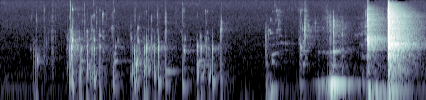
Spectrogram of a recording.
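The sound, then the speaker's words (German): Drinking from a green water bottle with a lid: soft clicks and small wet squishes, then a low gulp-like thump and a couple of louder, sharper liquid bursts at the end. “Jetzt muss ich kurz trinken.”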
